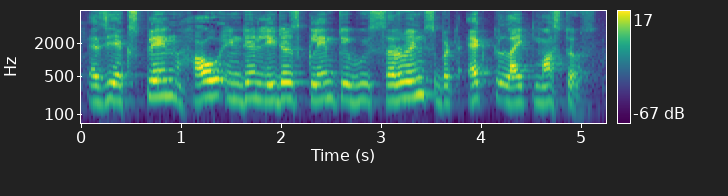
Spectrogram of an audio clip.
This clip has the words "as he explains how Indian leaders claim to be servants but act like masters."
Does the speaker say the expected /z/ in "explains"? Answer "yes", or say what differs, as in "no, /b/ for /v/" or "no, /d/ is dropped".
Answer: no, /z/ is dropped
